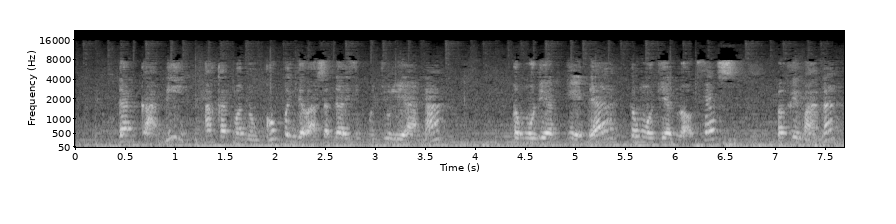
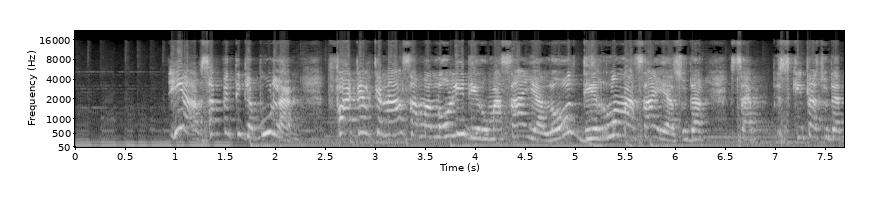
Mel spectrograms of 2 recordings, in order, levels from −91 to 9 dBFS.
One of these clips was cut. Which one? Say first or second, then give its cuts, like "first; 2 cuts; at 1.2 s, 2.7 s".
second; 1 cut; at 0.9 s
